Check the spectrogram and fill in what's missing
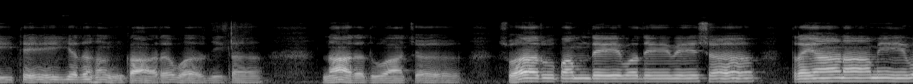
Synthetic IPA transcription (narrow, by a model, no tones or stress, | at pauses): it̪eːjɐd̪ɐɦɐ̃ŋkaːɾɐʋɐɾd͡ʒit̪ɐ | naːɾɐd̪ʱuʋaːt͡ʃɐ | ʃʋɐɾuːpɐmd̪eːʋɐd̪eːʋeːʃɐ | t̪ɾɐjaːɳaːmeːʋ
